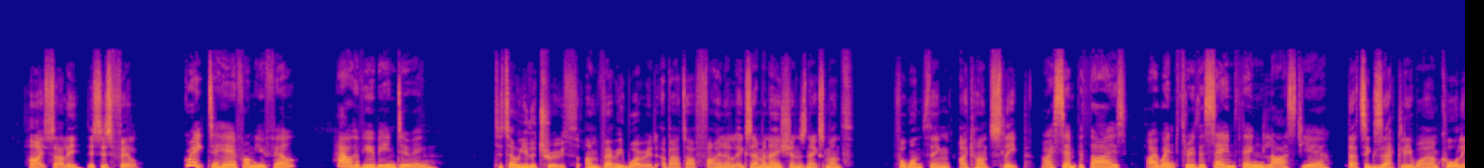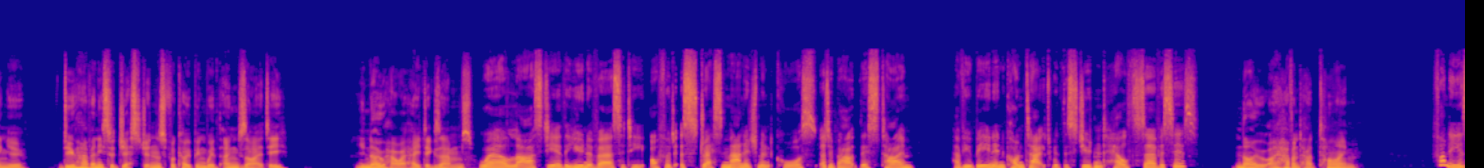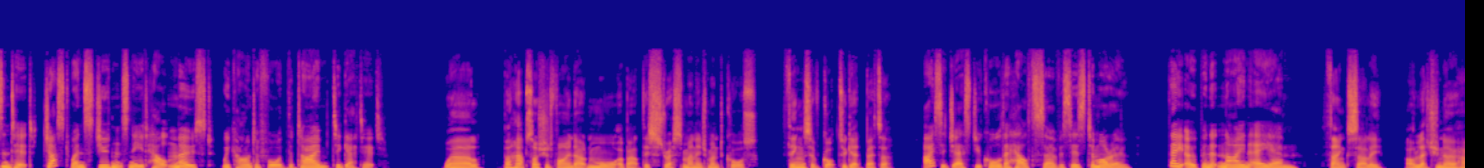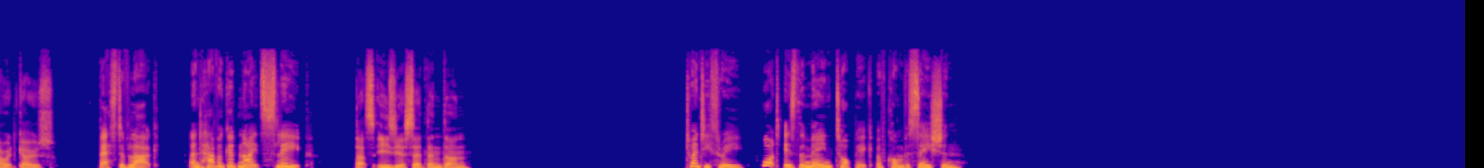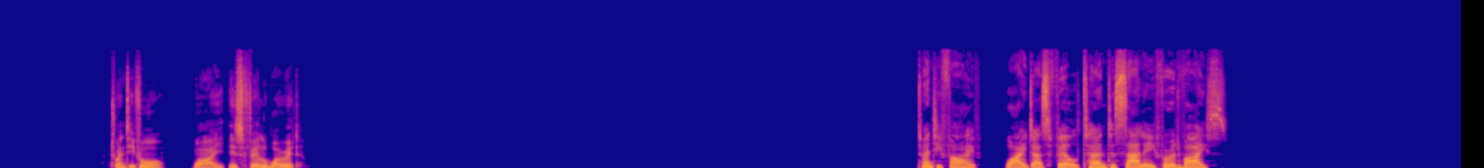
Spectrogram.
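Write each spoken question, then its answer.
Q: What is the main topic of conversation?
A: How Phil can cope with his anxiety about the final exams

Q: Why is Phil worried?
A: Because of the final examinations next month

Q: Why does Phil turn to Sally for advice?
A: She went through the same thing last year

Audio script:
[解析] 23-25 W: Hello. M: Hi, Sally, this is Phil. W: Great to hear from you Phil! How have you been doing? M: To tell you the truth, I'm very worried about our final examinations next month. For one thing, I can't sleep. I went through the same thing last year. M: That's exactly why I'm calling you. Do you have any suggestions for coping with anxiety? You know how I hate exams! W: Well, last year the university offered a stress-management course at about this time. Have you been in contact with the student health services? M: No, I haven't had time! W: Funny, isn't it? 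Just when students need help most, we can't afford the time to get it! M: Well, perhaps I should find out more about this stress-management course. Things have got to get better! W: I suggest you call the health services tomorrow. They open at nine a. m. I'll let you know how it goes. W: Best of luck! And have a good night's sleep! M: That's easier said than done! What is the main topic of the conversation?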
